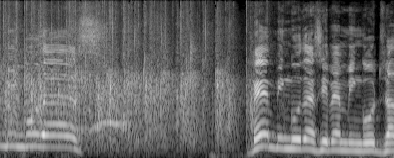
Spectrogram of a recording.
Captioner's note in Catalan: aplaudiments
